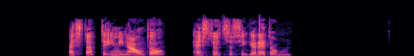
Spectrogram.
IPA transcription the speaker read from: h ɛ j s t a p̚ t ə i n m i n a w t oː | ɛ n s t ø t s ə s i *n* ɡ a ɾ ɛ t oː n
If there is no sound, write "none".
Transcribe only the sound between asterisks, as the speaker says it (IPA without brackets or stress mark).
none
